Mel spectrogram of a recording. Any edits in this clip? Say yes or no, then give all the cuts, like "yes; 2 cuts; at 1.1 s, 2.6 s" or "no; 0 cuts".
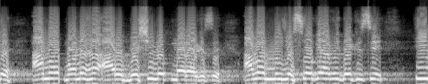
no; 0 cuts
